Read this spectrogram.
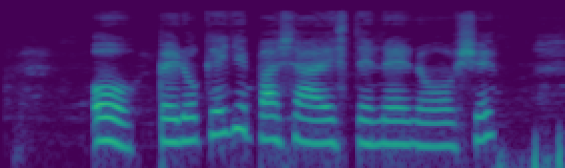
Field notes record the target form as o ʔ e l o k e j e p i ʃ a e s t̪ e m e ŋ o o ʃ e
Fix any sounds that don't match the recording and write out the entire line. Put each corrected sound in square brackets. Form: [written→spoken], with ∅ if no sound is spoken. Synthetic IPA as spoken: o [ʔ→p] e [l→ɾ] o k e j e p [i→a] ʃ a e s t̪ e [m→n] e [ŋ→n] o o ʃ e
